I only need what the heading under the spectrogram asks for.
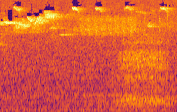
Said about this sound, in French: Donc voilà, les oiseaux de cette forêt m'accompagnent. Et les silences seront ponctués de leur chant.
